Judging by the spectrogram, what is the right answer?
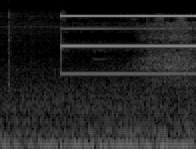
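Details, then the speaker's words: Logic probe connected to a Ford Focus fuse box while diagnosing a crank-no-start fuel fault; click, then a steady electronic tone on touching ground (ground gives green light and dull tone, live gives red light and loud tone). "So how this works, if you touch a live, get a red light and a lot of noise."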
